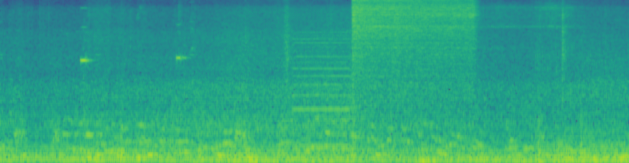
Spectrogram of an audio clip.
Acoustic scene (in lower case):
bus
